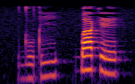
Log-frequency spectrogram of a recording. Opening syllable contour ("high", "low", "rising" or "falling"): low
